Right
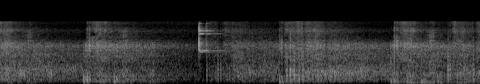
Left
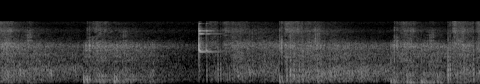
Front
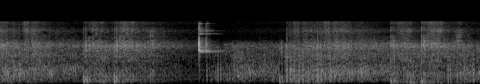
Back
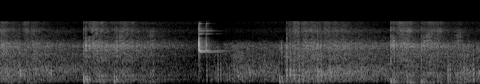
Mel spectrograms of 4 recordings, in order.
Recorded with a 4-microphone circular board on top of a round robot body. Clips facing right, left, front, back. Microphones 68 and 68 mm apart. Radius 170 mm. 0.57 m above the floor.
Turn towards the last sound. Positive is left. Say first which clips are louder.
# left 3 dB, even
turn(degrees=90)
